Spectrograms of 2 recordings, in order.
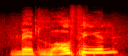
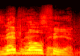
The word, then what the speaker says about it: Midlothian: and and I'm here okay speaking of here Midlothian Virginia yeah is that how you say it yeah that's ex Midlothian right there man it sounds so medieval Midlothian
